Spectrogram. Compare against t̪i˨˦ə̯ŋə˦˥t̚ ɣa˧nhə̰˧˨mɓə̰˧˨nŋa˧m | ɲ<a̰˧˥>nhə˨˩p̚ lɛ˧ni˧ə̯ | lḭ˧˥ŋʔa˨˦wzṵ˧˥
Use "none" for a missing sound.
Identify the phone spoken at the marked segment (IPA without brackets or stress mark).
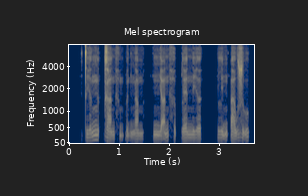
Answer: a̰˧˥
